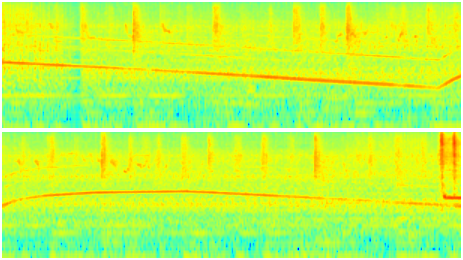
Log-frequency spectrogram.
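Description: Police siren wailing: one tone slides slowly down in pitch, sweeps quickly back up about three and a half seconds in, then slides slowly down again. A steady low hum runs underneath.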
